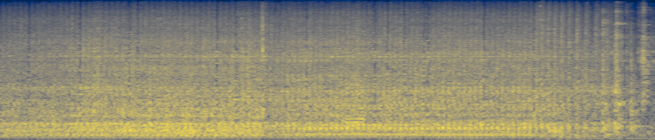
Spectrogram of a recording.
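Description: A small engine on a trashed, engine-powered wagon runs steadily with a rapid buzzing clatter, close and loud, wavering slightly toward the end.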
